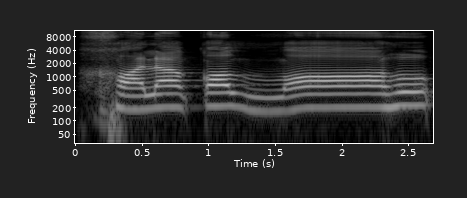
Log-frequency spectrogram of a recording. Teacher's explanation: قاف کو لفظ اللہ کے لام کے ساتھ ملانا ہے، لفظ اللہ کا لام موٹا پڑا جائے گا، لام کے اوپر کھڑا زبر دو حرکات اس کو لمبا کرنا ہے۔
